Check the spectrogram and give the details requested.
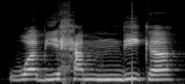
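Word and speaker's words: وبحمدك: to focus is ha don't say ha say ha wabi hamdika it's not wabi hamdika rather next make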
